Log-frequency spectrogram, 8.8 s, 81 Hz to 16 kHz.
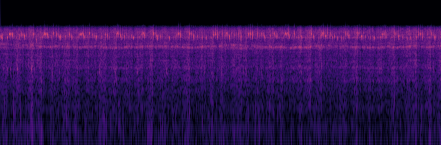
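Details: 1996 Bonneville SSEi at steady idle: high, cricket-like chirping and squeal ticking irregularly from the belt drive, a bad idler pulley bearing.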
